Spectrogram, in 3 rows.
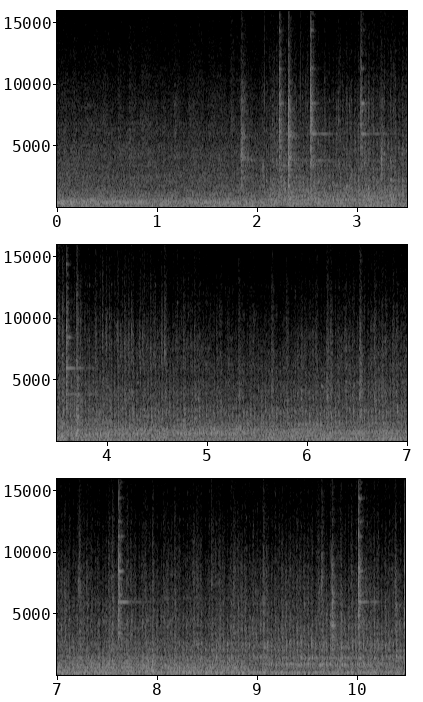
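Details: Freshly overhauled Allis Chalmers 210 tractor diesel on first start before dyno break-in, 34 psi oil pressure, 58° water temperature: steady diesel clatter at even idle with no knocking or misses; rebuild sounds healthy.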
